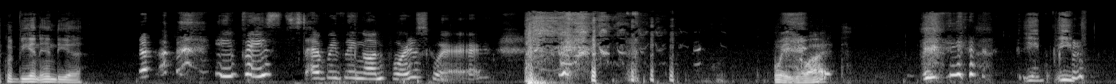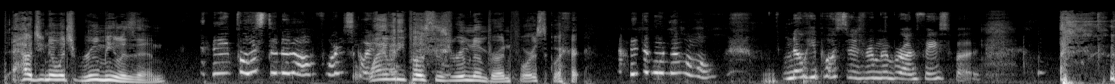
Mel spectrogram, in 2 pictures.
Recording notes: …'s Personal Prank Phone Calls Collection.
